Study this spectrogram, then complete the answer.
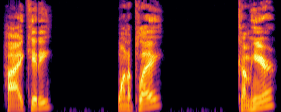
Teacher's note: Use rising intonation for questions and greetings. When you want to engage your cat, end your phrase with a rising pitch.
